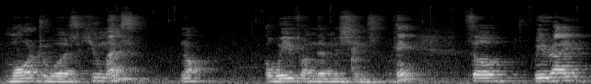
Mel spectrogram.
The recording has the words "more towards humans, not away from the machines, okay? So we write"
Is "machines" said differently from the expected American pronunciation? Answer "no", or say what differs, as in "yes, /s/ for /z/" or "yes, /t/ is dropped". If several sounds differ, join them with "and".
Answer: yes, /s/ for /z/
